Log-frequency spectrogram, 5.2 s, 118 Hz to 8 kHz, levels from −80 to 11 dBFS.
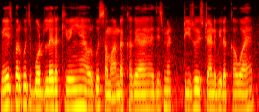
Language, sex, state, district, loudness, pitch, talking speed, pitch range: Hindi, male, Uttar Pradesh, Shamli, -18 LUFS, 130 Hz, 230 wpm, 120-135 Hz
